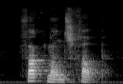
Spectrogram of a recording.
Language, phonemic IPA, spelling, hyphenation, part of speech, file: Dutch, /ˈvɑk.mɑnˌsxɑp/, vakmanschap, vak‧man‧schap, noun, Nl-vakmanschap.ogg
- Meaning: craftsmanship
